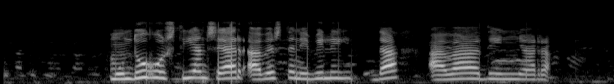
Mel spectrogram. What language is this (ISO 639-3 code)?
eus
